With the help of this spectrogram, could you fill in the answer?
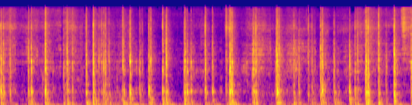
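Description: Long acrylic nails and fingertips tap on a flat, hollow, medium-sized black cardboard eyeshadow palette box with glossy print. The result is a quick, irregular stream of dry, short clicks and soft knocks with a hollow mid tone and almost no ring.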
